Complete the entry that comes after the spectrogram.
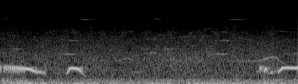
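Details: Spotted dove decoy at a trap cage utters a drawn-out falling croo and short clipped note, then begins another mellow coo phrase, with low rumbling in the background.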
